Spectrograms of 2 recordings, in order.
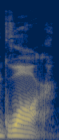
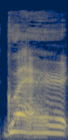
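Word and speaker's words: Ghaur: It's G-H-A-U-R. And because this is a comic book, we don't know the pronunciation other than in our hearts and minds. – Can we agree yes. – to call him Gwar? – Gwar, yeah. – Like the band? – Yes.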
